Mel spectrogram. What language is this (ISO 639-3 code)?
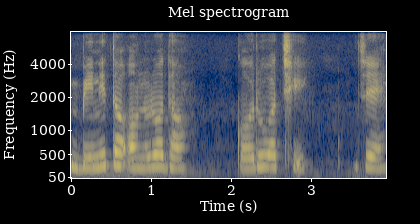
ori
